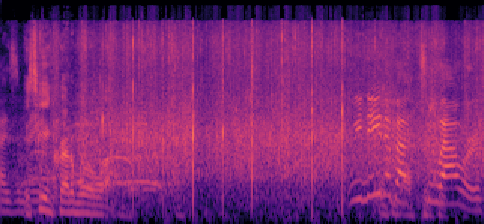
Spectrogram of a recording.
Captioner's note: crowd applauding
